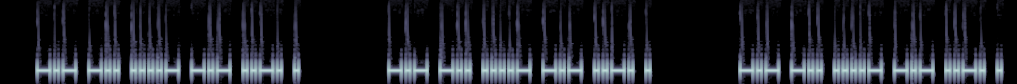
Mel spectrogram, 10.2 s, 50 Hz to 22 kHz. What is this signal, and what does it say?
Morse code, heard as a keyed tone, about 28 wpm, 700 Hz. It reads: KD4KFE KD4KFE KD4KFE
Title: USA Call Signs - 6 Characters - Repeated 3x - 28wpm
